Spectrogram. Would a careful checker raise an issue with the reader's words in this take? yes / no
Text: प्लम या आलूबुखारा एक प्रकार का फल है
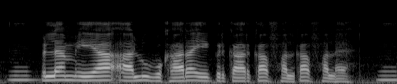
yes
